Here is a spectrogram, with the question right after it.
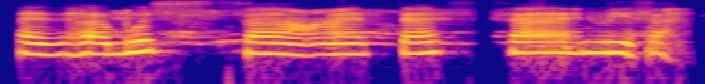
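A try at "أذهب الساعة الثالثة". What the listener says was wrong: Adhabu sa'ata tsalitsah. Mumtazah.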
